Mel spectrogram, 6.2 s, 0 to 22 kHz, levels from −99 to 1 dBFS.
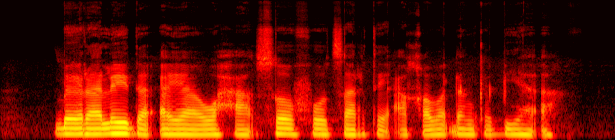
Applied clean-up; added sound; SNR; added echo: none; none; none; none.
